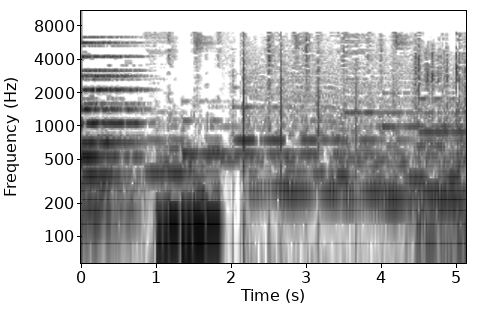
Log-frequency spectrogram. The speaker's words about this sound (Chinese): 当你轻敲键盘， 当你轻敲键盘， 点鼠标， 轻点鼠标，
